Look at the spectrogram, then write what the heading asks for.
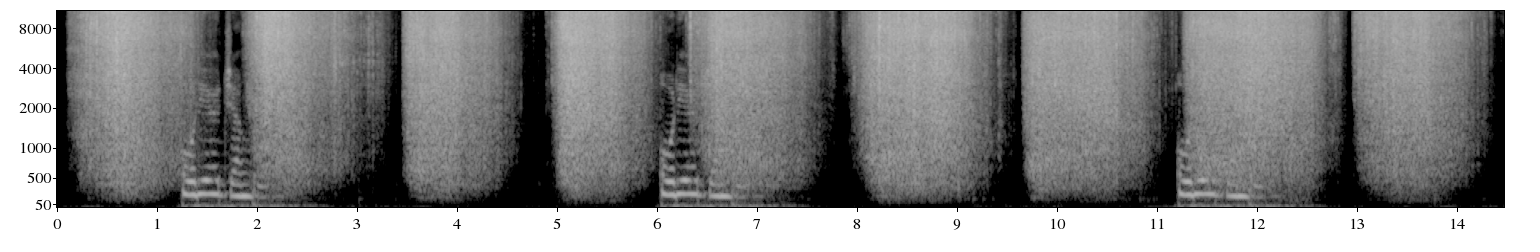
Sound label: leaves slow raking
